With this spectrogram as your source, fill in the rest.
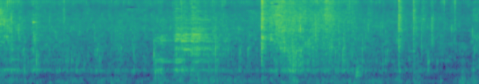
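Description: Water simmers and bubbles in a cooking pot, a soft continuous gurgle with a few faint clinks of utensils, close but fairly quiet.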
